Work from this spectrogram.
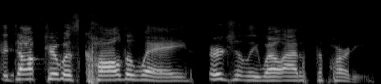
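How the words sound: It is said in an American accent. "pronounce it as you would, teach teacher Grant in in America"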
